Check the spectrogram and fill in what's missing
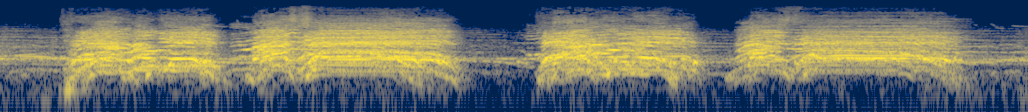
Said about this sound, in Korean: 수피아 여학교 학생들은 숭일학교 학생들을 만나 광주 제중원이 있는 큰 길로 나섰다. 시위 행렬은 만세를 외치면서 광주천으로 향했다.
